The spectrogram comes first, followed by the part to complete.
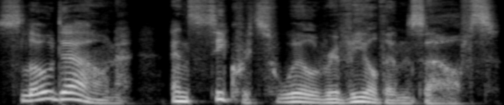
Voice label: level up, en

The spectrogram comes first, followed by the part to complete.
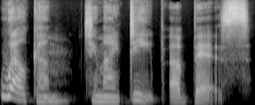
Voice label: levelup, en; Cookie Run

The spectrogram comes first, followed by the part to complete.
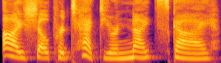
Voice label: level up, en; cookie run

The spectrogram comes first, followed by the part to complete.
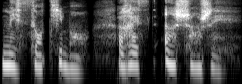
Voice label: upgrade, fr; Cookie Run

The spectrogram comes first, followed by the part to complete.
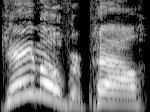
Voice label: eng ultimate skill; ice pop; Cookie Run

